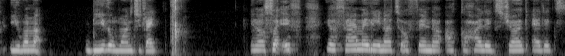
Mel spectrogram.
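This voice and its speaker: A woman's fairly high, somewhat breathy voice, dark and mellow in tone, flat and monotone at a moderate pace, with long, frequent pauses. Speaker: tarot reader. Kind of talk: tarot pick-a-card reading. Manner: stuttering.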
